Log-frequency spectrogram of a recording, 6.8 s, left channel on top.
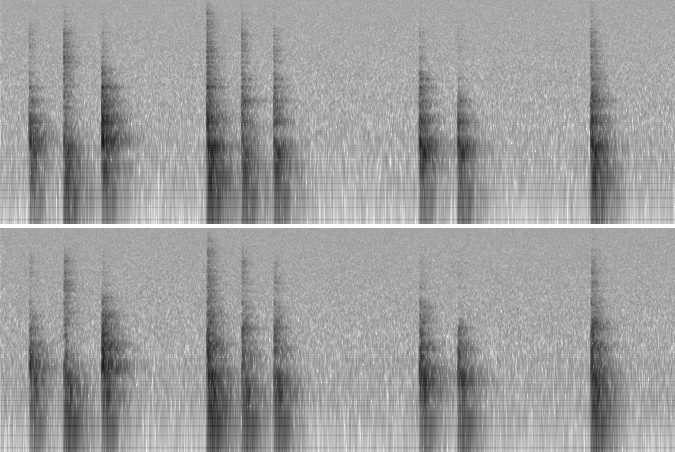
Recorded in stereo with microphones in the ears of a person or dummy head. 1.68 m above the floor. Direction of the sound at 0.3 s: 50° left (ahead or behind).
